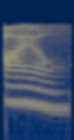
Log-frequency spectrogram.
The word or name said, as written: I'll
